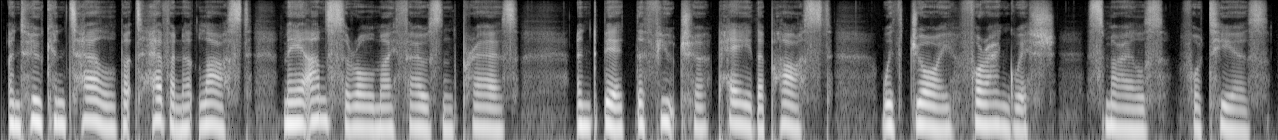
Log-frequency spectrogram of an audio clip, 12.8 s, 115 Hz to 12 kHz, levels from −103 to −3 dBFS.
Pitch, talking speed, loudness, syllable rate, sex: 180 Hz, 130 wpm, -20 LUFS, 3.3 syllables/s, female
